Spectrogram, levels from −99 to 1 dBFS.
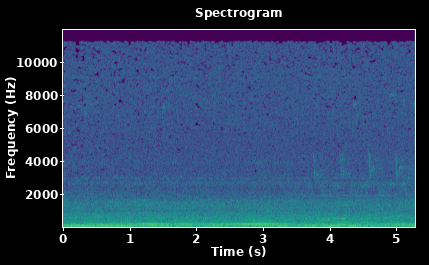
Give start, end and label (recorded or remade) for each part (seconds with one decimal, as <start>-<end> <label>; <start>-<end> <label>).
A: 0.0-5.3 recorded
